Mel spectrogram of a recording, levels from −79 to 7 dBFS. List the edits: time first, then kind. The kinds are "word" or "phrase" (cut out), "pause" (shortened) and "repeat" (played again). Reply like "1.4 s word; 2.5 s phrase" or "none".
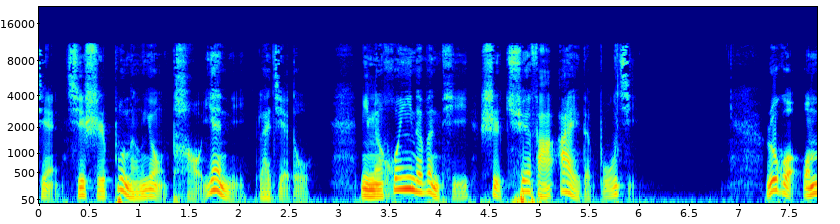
none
